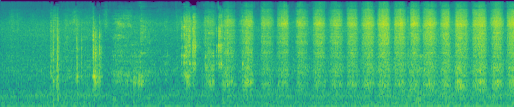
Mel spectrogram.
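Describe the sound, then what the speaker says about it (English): Resin edges being sanded down with a straight-edge file board: steady rasping strokes that grow into a quick, even back-and-forth rhythm, close up and fairly loud over a low constant hum. "It don't take long to sand that resin down."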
